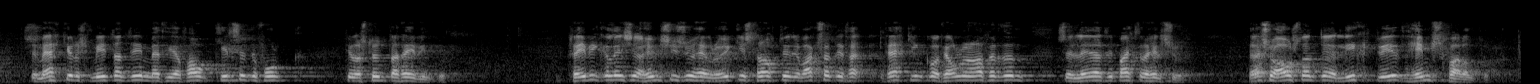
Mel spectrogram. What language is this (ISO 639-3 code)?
isl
